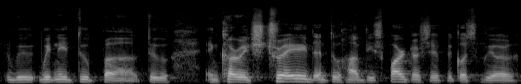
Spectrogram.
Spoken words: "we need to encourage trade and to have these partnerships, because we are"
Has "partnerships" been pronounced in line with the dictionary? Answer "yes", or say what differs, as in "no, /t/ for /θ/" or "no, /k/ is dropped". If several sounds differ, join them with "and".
no, /s/ is dropped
